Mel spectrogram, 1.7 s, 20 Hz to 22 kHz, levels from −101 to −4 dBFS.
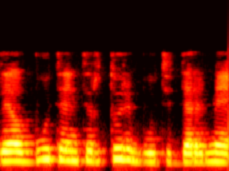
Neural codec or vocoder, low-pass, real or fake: none; 7.2 kHz; real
